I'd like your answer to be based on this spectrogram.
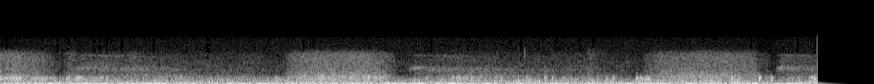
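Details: Auscultation quiz clip of normal breath sounds, chosen by several pulmonologists as the answer: soft, even rushing breath sounds with regular inhalations and exhalations and no added noises.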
